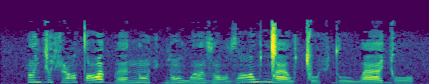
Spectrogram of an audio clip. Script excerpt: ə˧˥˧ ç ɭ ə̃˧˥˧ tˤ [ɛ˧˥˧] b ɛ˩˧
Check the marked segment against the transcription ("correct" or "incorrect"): correct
